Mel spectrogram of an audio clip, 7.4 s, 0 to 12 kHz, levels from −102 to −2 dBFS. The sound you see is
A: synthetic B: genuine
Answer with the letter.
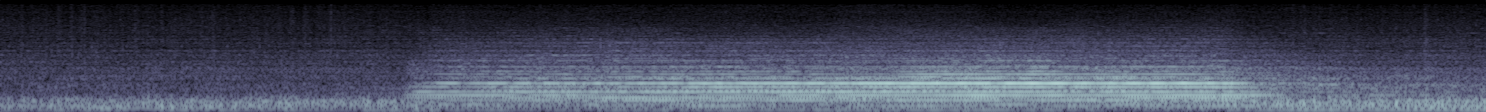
A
